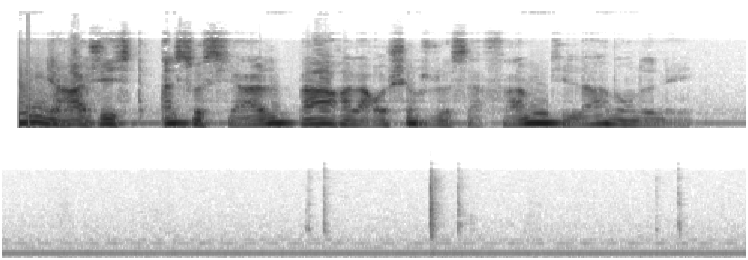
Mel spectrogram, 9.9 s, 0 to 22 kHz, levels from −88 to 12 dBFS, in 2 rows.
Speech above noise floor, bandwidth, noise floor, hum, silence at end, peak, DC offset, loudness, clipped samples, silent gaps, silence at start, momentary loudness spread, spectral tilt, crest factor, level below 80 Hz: 34 dB; 9.2 kHz; -46 dBFS; none; 2.1 s; 0 dBFS; under 0.1%; -13 LUFS; under 0.1%; none; 0.1 s; 19 LU; -5.5 dB/octave; 16 dB; -38 dBFS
